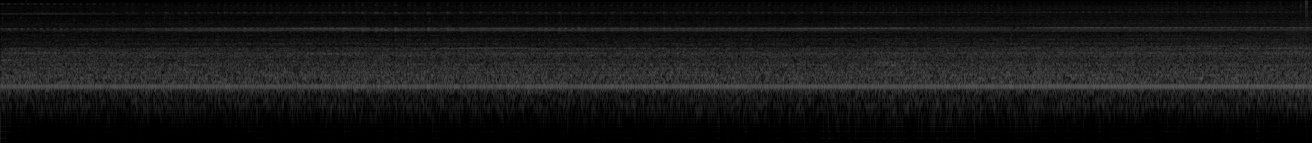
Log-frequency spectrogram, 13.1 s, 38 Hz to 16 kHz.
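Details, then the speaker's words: DIY-kit AC inverter driving an AC induction motor/generator, encoder at 64 pulses per revolution giving clean scope output, at good speed then slowed: steady hum with clean constant high tone, no knocks or grinding; healthy. "good speed there and then slow it down that's what I've been working on"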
